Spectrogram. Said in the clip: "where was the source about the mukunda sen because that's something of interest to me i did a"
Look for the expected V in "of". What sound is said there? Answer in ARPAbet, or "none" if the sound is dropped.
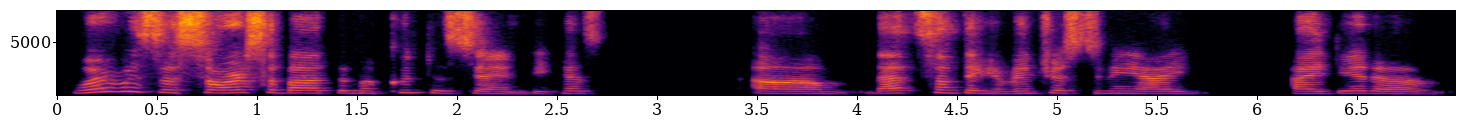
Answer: V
